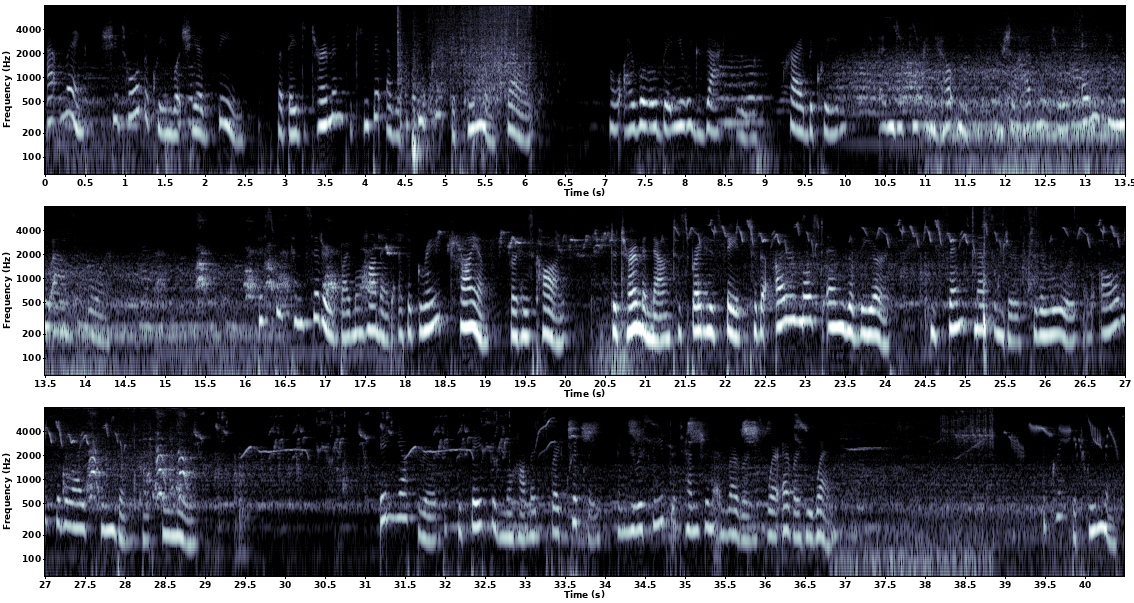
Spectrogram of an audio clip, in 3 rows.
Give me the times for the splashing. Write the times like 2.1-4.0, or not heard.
4.4-6.3, 25.1-26.4.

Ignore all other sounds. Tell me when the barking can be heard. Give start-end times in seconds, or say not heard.
14.8-17.7, 27.2-28.9.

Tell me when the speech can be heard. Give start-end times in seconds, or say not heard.
0.0-6.3, 7.0-14.3, 16.1-29.1, 31.1-37.0, 39.5-40.4.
